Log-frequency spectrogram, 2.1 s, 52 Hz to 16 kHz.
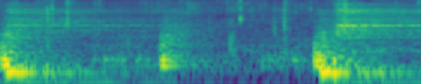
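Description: Brass band striking up suddenly and loudly, with strong low notes about every 0.8 seconds under held higher tones.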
